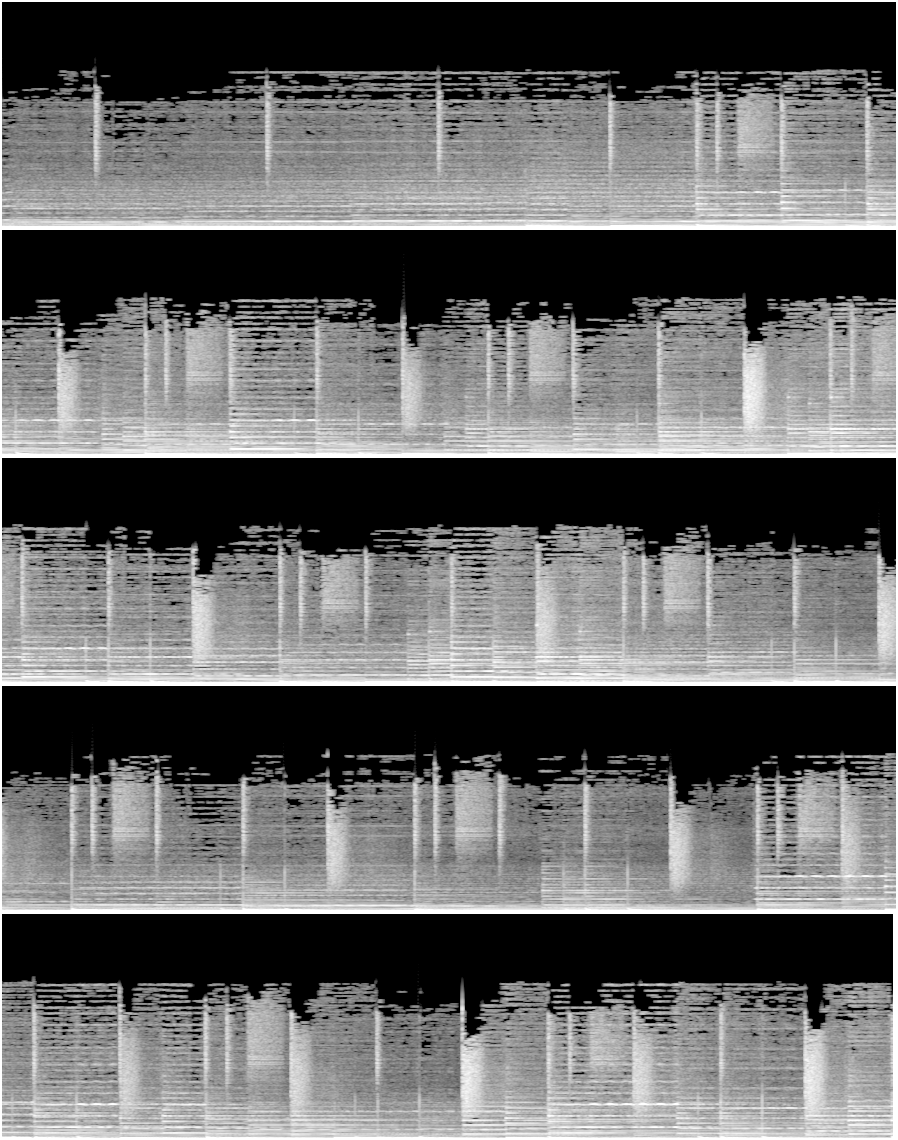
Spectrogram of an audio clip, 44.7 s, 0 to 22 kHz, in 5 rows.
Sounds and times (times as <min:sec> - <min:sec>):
Background music: 0:00.0 - 0:44.6
New-age music: 0:00.0 - 0:44.6.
